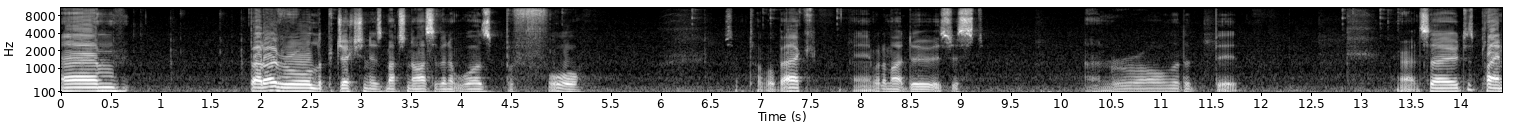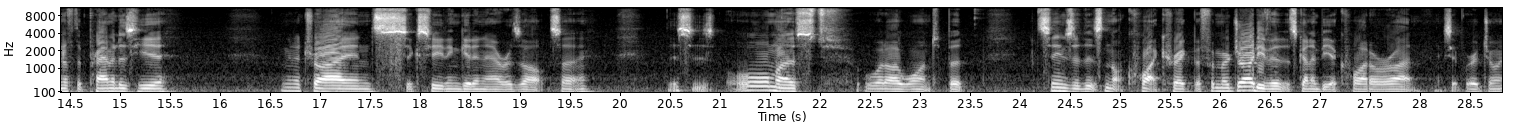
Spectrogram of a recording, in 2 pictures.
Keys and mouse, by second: 0.1 alt+middle click, 1.2 alt+middle click, 1.9 alt+click, 4.7 alt+middle click, 5.0 alt+click, 7.0 click, 7.4 alt+click, 8.9 click, 13.0 alt+click, 13.3 alt+right click, 14.3 click, 21.8 alt+click, 24.2 alt+click.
